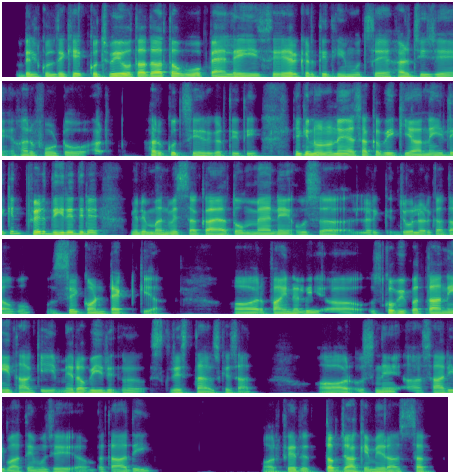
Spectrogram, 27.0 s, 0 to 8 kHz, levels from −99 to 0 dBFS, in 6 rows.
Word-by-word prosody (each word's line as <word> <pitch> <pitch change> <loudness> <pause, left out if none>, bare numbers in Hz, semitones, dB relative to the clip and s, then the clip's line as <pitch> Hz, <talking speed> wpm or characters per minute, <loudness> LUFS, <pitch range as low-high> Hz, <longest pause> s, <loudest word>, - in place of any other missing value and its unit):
बिल्कुल। 110 -2 0
देखिए, 110 +5 +3
कुछ 115 -4 -1
भी 130 - +8
होता 130 0 +7
था 140 +1 +8
तो 145 -1 +6
वो 115 0 +1
पहले 105 +1 +5
ही 125 +2 +3
शेयर 115 -2 +3
करती 105 +1 -1
थी 110 0 -5
मुझसे, 105 +1 -2
हर 110 0 +3
चीज़ें, 100 -2 -3
हर 120 0 -1
फोटो, 105 -2 -4
हर - - -3 0.5
हर 140 0 +4
कुछ 130 - -1
शेयर 105 -2 -1
करती 100 0 -4
थी। 100 0 -5 0.4
लेकिन 155 +1 +4
उन्होंने 140 +3 +4
ऐसा 135 +2 +3
कभी 125 -2 +2
किया 115 -1 +1
नहीं। 120 +2 -1
लेकिन 135 - -2
फिर 185 +3 +8
धीरे-धीरे 170 +3 +4 0.3
मेरे 115 +4 0
मन 110 -5 0
में 130 - +1
शक 115 -4 -2
आया 105 +1 +6
तो 130 +2 -2
मैंने 115 +1 +1
उस 115 0 -7
लड़क 105 -1 -5
जो 105 0 0
लड़का 100 +2 -2
था 110 - +1
वो 115 - -11
उससे 160 0 -2
कॉन्टैक्ट 110 -3 +1
किया - - -4 0.8
और 110 0 0
फाइनली 115 +2 +2
अ, 105 - -8 0.4
उसको 110 +6 +1
भी 145 +1 +1
पता 115 +1 +4
नहीं 115 +1 +3
था 105 - +3
कि 105 -1 -5
मेरा 105 +3 +1
भी 110 0 +1
रि 110 +1 -3
अ, 100 -2 -8 0.3
रिश्ता 105 +2 -1
है 110 - -1
उसके 105 0 -7
साथ। - - -7 0.7
और 105 +1 -1
उसने 105 +2 -5
अ, 105 -1 -9
सारी 105 +2 -1
बातें 110 0 -3
मुझे 105 0 -4
अ, 95 - -11
बता 100 +2 -1
दी। 140 +8 -6 1.1
और 105 +1 -5
फिर 120 -1 0 0.2
तब 125 -1 +5
जाके 110 0 +3
मेरा 105 +3 0
शक 115 -1 -2
110 Hz, 180 wpm, -24 LUFS, 105-120 Hz, 1.1 s, भी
